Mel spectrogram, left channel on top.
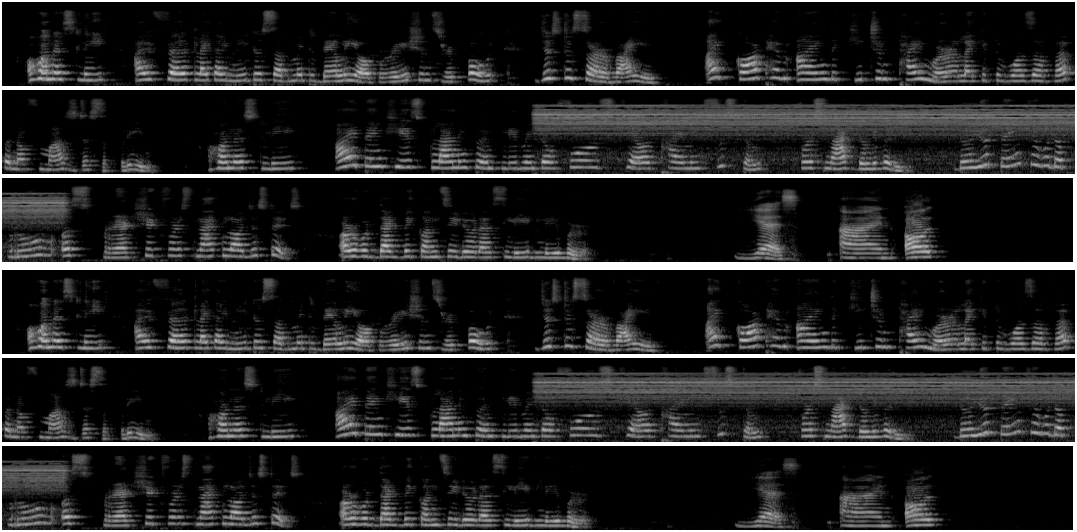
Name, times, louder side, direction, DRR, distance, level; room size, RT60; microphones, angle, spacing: voice 1, 0.3-1.1 1.3-5.1 5.4-6.5 7.0-12.3 12.8-13.7 14.1-18.3 18.7-19.8 20.3-24.4 24.8-27.3, equal, 5° left, 0.3 m, -30 dB
sound 1, 16.0-22.1, left 1 dB, 60° left, 2.3 m, -30 dB
voice 2, 28.8-29.4 29.8-30.8, left 4 dB, 80° left, 0.7 m, -28 dB
4.0 x 3.8 x 2.9 m
head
